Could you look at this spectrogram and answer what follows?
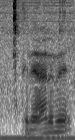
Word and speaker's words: inanimate: the next word is inanimate inanimate is an adjective second syllable is accented it is not having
